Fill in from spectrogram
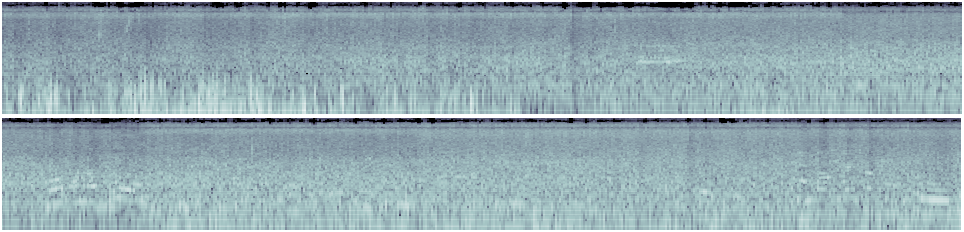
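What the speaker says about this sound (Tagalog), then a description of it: "At grabe po ngayon kalakas ng ulan." A dense, continuous roar of heavy rain pours steadily throughout, loud and close, with a few muffled sounds early on, heard from inside a hut at a fish pond.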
